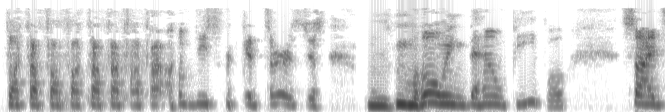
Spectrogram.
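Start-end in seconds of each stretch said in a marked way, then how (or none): 0.1-1.3 rapid flak flak mimicking turret fire; mouth-made turret fire; imitated gunfire. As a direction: rattle it out like guns firing. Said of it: "All you hear is, like".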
